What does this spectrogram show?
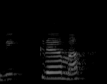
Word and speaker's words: विक्रमी: ईश्वरो विक्रमी धनवी मेधावी विक्रम क्रम अनुत्तमो दुरा कृतज्य कृतिरात्मवान ईश्वरो यहां पर भी ई दीर्घ विक्रमी धनवी मी दीर्घ वि दीर्घ मेधावी तीनों ही दीर्घ विक्रम क्रमः विक्रम ख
